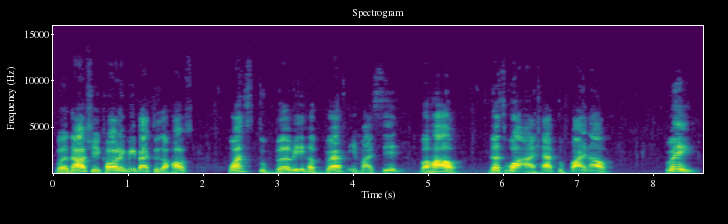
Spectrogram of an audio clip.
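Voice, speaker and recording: This is a male game streamer and host with a high, somewhat slow voice, captured on poor audio with music underneath. He reads story text aloud theatrically and comments casually, swearing mildly now and then.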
